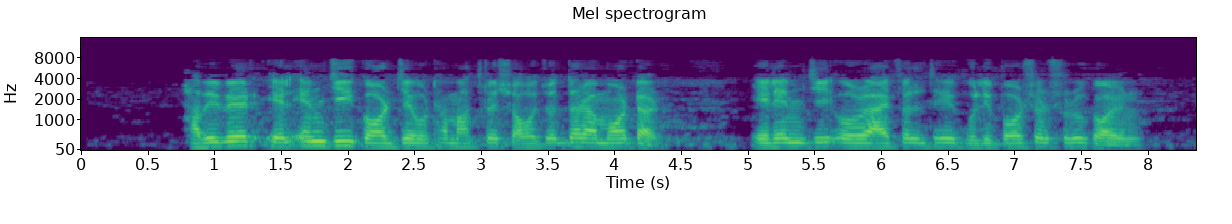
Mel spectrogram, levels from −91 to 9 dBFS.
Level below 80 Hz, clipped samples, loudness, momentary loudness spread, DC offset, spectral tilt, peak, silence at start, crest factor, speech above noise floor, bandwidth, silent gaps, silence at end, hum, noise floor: -60 dBFS; under 0.1%; -17 LUFS; 7 LU; under 0.1%; -5.5 dB/octave; -2 dBFS; 0.75 s; 16 dB; 49 dB; 7.8 kHz; none; 0.45 s; none; -66 dBFS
